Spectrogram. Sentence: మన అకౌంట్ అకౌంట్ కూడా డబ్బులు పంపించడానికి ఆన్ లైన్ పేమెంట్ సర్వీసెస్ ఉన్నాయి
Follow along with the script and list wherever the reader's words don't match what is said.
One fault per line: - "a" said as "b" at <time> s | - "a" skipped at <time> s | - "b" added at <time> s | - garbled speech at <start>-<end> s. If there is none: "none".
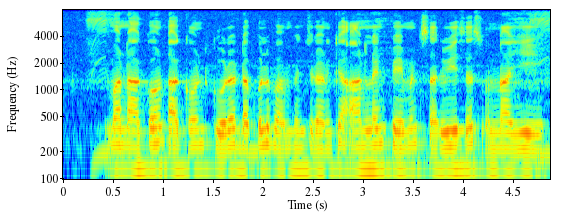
none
